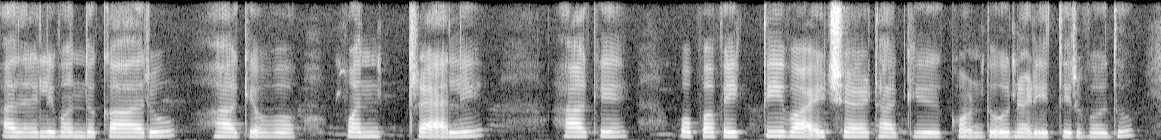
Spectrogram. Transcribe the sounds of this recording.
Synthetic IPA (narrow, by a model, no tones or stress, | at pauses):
ɐd̪ɐɾɐlːiond̪ukaːɾu | haːɡeʋond̪uʈɾa̰ːli | haːɡe̞ | ɔbːɐʋjɐk̚t̪iʋaːjt͡ʃaɾʈɦaːkiko̞ɳɖunɐɽejut̪iɾuʋuːd̪u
